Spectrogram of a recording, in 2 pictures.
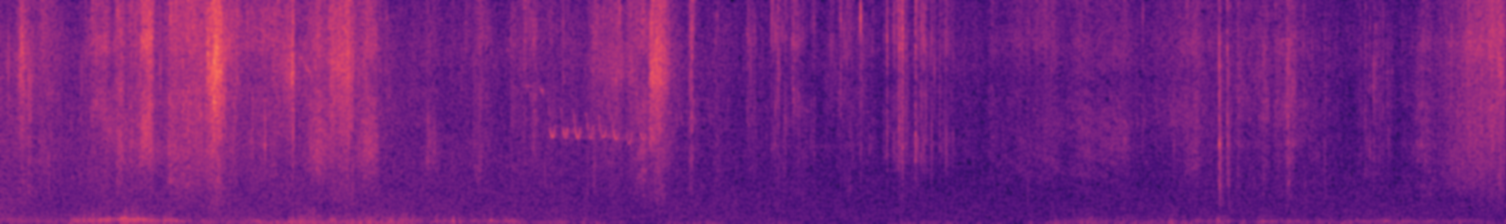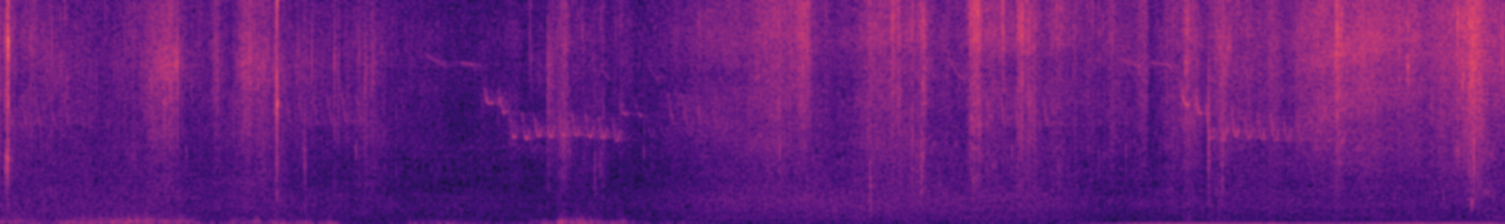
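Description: Rustling, handling noises and footsteps as tree-hugger straps and hammock suspension are fitted around a tree, with a few faint bird chirps.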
